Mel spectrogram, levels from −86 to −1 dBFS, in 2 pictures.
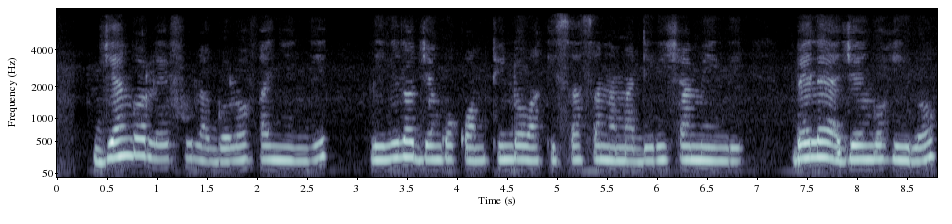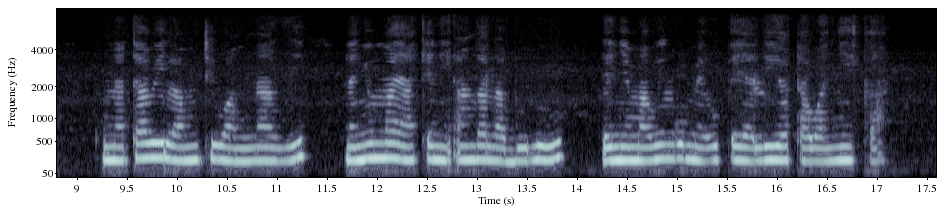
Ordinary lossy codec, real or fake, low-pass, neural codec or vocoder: AAC, 32 kbps; real; 7.2 kHz; none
